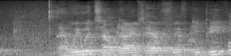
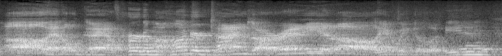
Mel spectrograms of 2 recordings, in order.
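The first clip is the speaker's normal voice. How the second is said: high, exasperated mock complaint; hammed-up bored congregant; eye-rolling listener; 6 semitones higher than usual. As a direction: groan about the old guy. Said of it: "roll your eyes and go like".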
